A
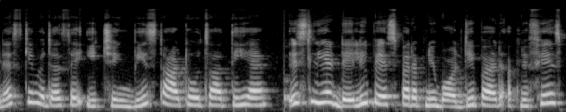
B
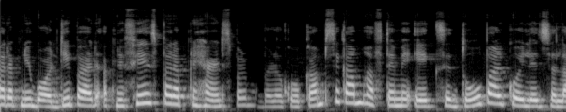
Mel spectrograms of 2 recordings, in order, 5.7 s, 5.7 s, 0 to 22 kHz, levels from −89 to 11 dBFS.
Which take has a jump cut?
B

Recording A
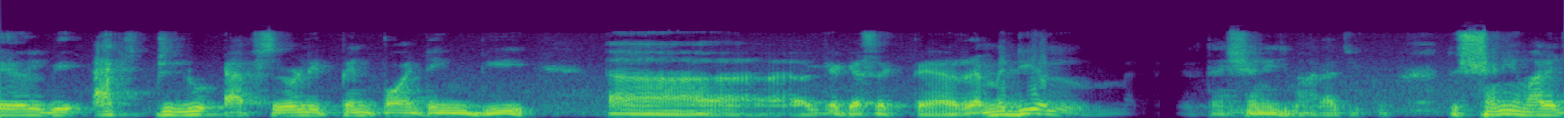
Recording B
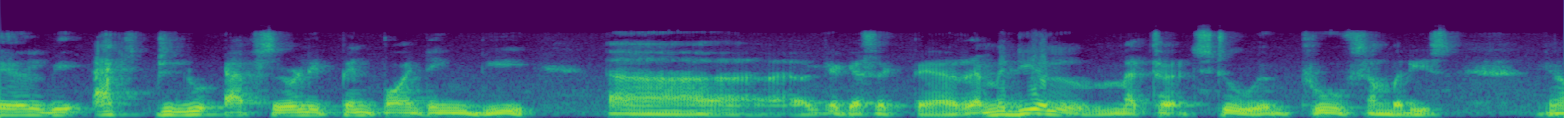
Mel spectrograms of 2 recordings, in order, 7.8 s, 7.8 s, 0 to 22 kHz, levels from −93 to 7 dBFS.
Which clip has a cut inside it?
A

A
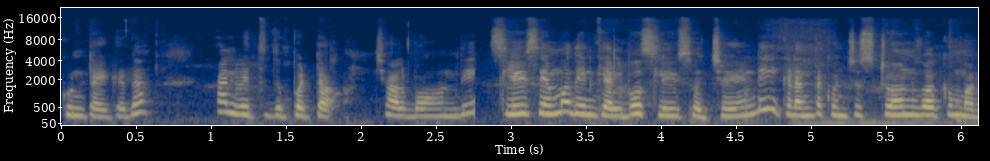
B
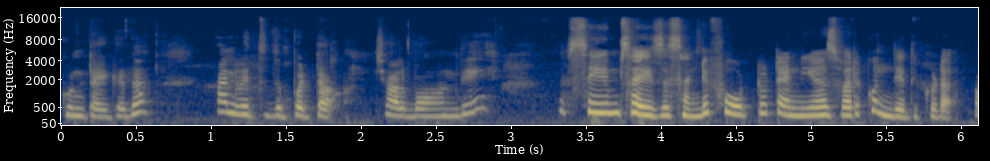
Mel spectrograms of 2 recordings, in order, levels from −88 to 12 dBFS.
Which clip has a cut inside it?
A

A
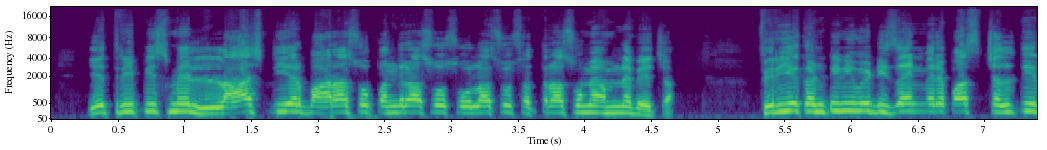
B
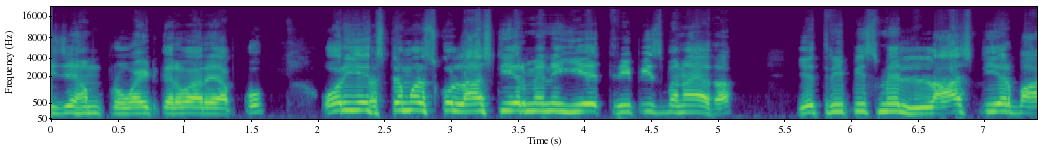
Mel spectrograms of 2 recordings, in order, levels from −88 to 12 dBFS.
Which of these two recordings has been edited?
B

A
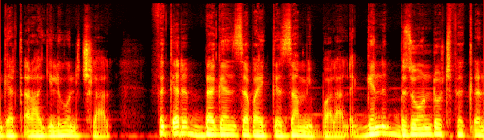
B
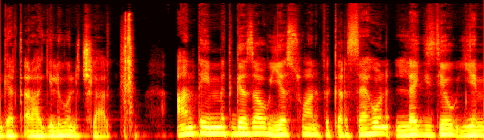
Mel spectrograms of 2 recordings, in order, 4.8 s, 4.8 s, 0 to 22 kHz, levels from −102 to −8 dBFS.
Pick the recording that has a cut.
B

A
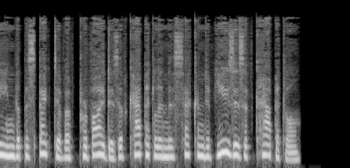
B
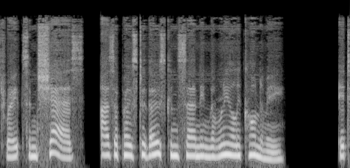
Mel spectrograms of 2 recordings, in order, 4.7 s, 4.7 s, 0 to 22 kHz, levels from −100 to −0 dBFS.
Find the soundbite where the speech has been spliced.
A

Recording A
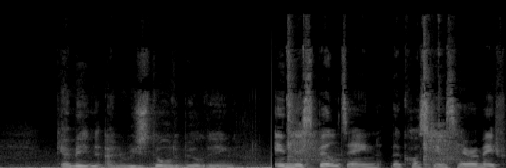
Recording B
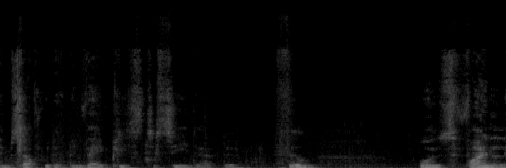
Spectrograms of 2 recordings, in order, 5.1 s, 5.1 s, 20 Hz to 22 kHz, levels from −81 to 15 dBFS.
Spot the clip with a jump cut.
A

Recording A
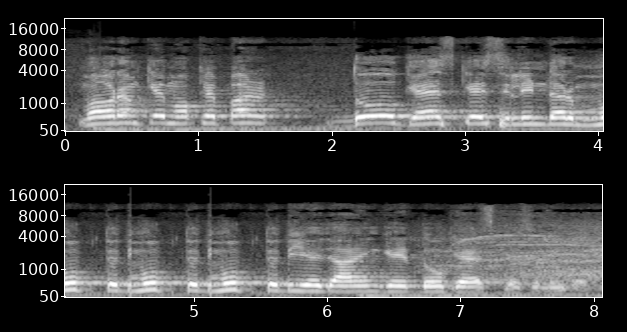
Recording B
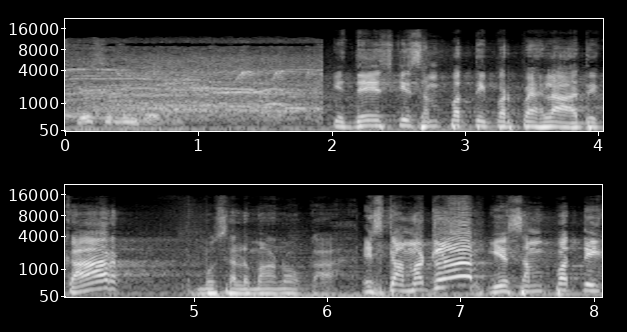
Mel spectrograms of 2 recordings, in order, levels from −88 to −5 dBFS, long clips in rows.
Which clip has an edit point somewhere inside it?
B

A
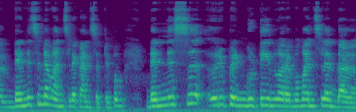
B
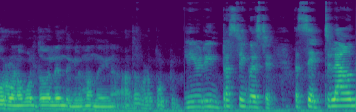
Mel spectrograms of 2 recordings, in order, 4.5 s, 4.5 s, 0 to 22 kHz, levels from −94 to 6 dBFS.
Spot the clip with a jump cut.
B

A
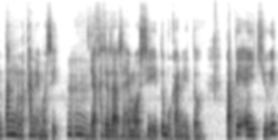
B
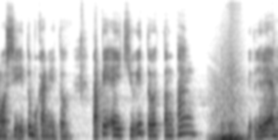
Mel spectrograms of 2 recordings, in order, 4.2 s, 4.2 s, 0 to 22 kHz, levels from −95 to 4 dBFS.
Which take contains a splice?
B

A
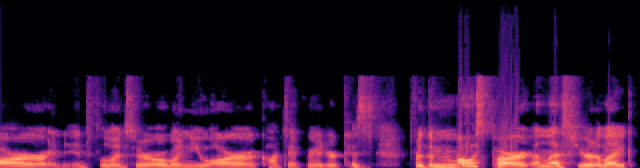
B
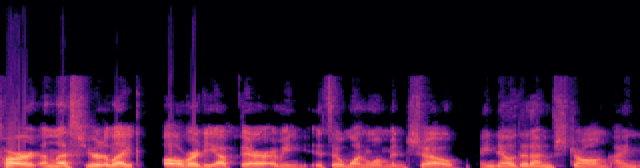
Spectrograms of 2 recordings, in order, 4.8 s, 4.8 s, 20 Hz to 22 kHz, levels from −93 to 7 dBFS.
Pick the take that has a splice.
B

